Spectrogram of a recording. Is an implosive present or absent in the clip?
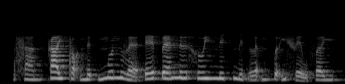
present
